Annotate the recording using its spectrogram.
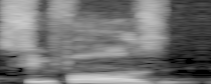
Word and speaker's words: Sioux Falls: Sioux Falls, Sioux Falls, South Dakota. – Yeah. Yeah. I mean, that's how you say it, but I don't remember it either.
